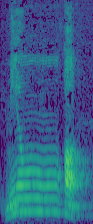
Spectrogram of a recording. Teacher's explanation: اقصى اللسان اغلق اغلق اقصى الحلق تماما بقي الصوت منين عم يطلع من الخيشوم ولسان المزمار راجع والحلق متضي من هون عم يجي التفخيم من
